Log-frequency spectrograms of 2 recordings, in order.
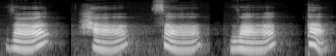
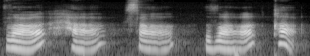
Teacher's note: These 5 sounds are known as emphatic consonants. They're categorized as such because they're pronounced deep within the throat.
